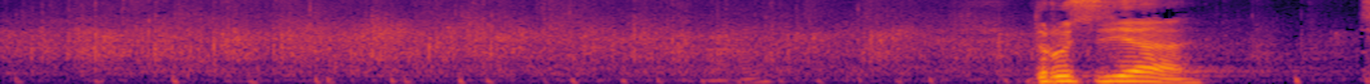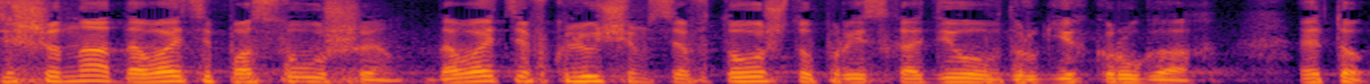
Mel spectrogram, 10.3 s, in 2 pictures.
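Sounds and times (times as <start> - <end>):
audience applause: 0.0 - 5.4
speech: 3.9 - 10.2.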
